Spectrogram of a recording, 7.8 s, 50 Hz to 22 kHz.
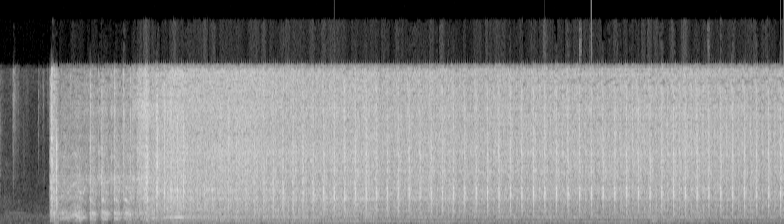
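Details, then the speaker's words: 2005 Audi A6 C6 2.4 BDW engine, bought with a knock the previous owner blamed on hydraulic lifters: engine catches and idles with a sharp steady knock about three a second; oil pressure being checked, source not yet found. "Стучит двигатель."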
